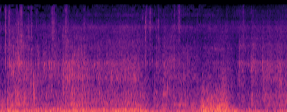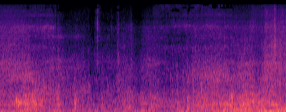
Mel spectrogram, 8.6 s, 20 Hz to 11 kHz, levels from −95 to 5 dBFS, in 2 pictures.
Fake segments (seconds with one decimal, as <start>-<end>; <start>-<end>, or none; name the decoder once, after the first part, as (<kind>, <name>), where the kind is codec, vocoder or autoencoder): 3.2-4.7 (autoencoder, DAC-VAE); 6.2-6.7; 7.8-8.6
